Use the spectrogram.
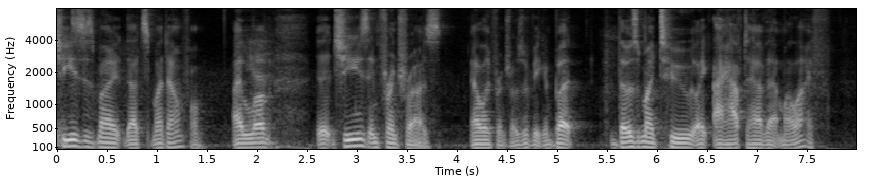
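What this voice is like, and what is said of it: Deeper, bassy voice from a cold. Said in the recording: “my voice is way more bassy than usual today. Of course, I catch a cold a few days ago ... I sound very bassy today”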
